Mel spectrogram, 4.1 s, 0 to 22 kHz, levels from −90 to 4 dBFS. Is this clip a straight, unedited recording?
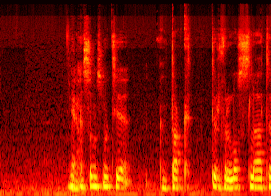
yes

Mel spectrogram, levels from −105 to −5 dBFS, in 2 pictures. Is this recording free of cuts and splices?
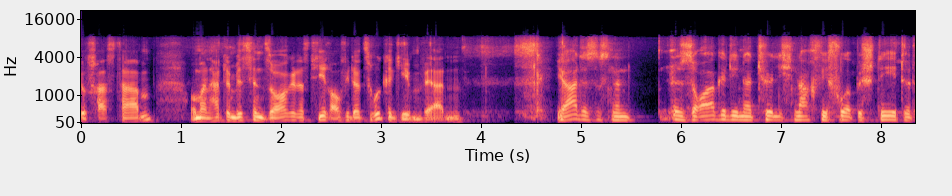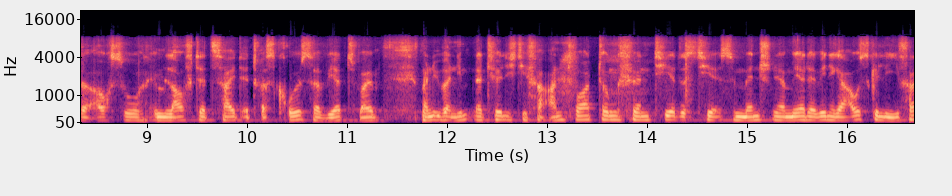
yes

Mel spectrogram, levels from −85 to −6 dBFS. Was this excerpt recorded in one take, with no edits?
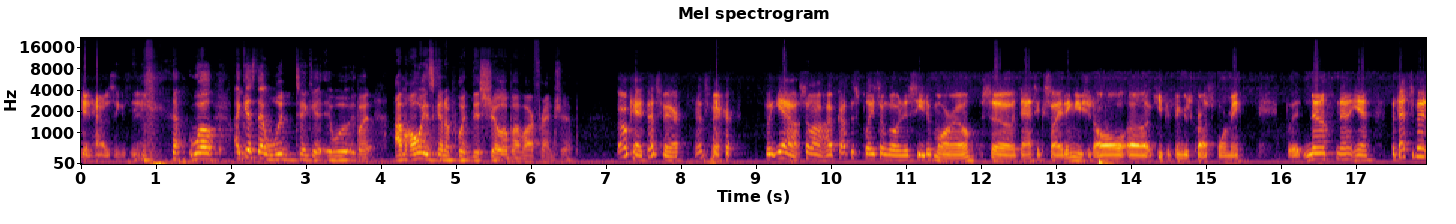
no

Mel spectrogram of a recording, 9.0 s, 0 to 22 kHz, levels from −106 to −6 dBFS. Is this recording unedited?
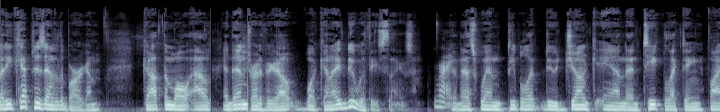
yes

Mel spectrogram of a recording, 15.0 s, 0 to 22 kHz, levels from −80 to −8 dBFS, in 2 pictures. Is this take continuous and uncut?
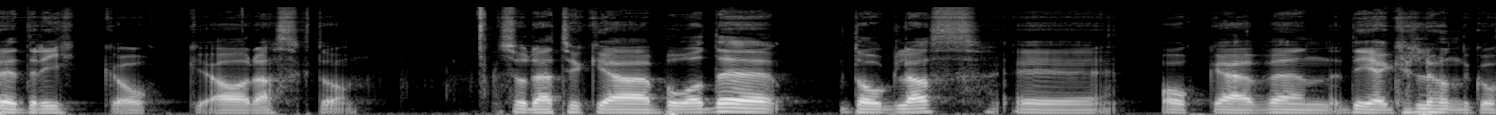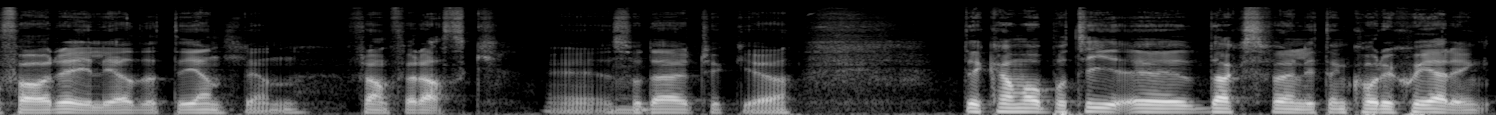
yes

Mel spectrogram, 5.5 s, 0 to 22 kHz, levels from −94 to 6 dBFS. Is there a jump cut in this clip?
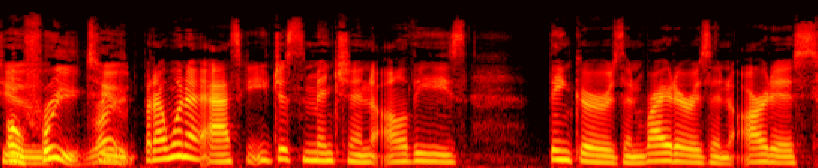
yes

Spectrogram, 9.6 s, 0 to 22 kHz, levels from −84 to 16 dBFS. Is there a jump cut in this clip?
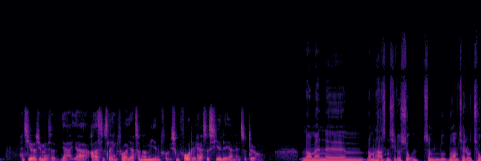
yes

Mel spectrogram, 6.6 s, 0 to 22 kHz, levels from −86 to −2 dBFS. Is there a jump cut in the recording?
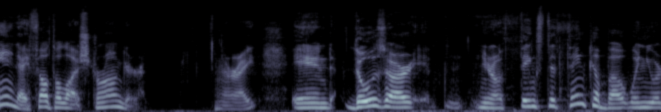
yes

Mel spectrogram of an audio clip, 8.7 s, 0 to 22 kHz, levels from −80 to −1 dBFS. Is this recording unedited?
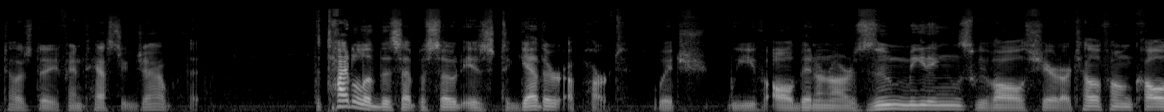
no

